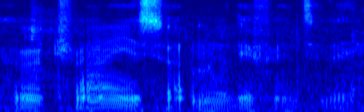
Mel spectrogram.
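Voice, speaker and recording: This long-distance runner has a very deep, gravelly voice and speaks softly, pausing a lot as he reflects while jogging along a park trail. He holds the camera himself for this casual outdoor vlog, and background noise is clearly audible.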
